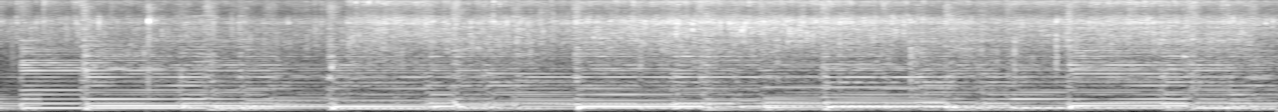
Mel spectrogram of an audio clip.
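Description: Mutton pieces sizzling as they fry in a pan, stirred and turned with a wooden spoon, with background music.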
